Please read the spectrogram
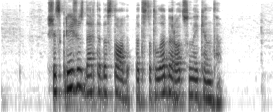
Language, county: Lithuanian, Vilnius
